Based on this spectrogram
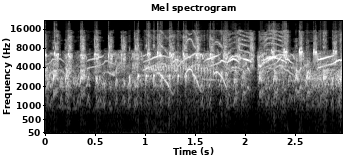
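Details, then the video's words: Dense twittering flock of small birds, played as a lure for birds that will not come down easily; sharp chirps and swooping whistles overlap continuously, with regular ticking clicks and a short dip just after two seconds. "Suara Pikat burung kecil yang susah turun"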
